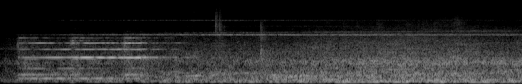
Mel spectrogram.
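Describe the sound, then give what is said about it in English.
A light rail train passes the stop beside the Rossonian: a loud, chord-like horn blast for just over a second, then a steady rumble of the moving train with a faint high whine above it. “We stood outside the wooden door next to the light rail stop.”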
